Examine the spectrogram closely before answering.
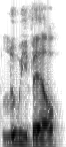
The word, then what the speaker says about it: Louisville: the uh davis arena in louisville that is pronounced louisville not louisville seriously it's louisville okay no that is how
